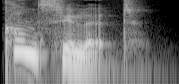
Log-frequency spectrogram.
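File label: "consulate", British English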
